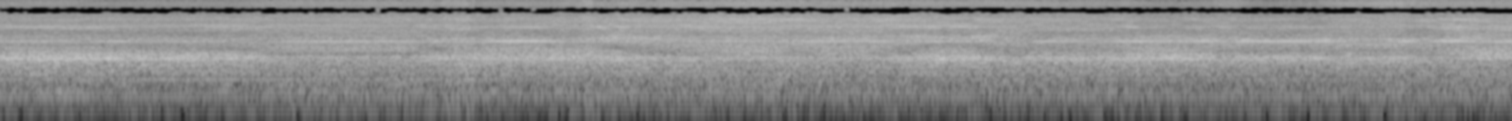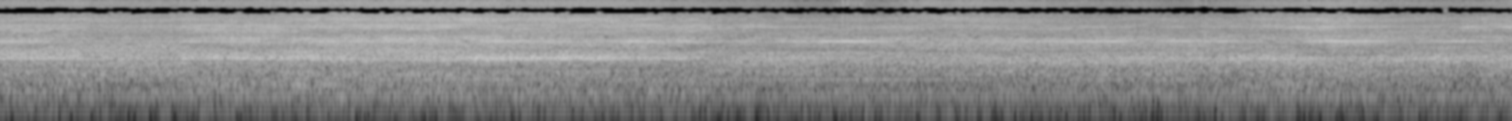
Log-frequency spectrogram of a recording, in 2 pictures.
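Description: Handheld hair dryer running steadily, blowing on a cellophane shrink-wrap bag to shrink it, with a steady high whine. The rush of air swells and fades every few seconds as the dryer is moved about.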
